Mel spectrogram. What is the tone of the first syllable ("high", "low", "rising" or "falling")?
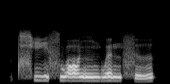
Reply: high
